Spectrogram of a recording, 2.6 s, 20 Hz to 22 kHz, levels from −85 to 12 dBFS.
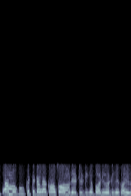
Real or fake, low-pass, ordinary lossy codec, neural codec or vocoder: real; 3.6 kHz; none; none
